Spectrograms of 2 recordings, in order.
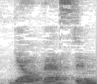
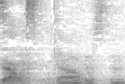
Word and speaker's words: Galveston: Freedom finally came on June 19th, 1865 when some 2,000 for real Union troops arrived in Galveastston Bay, Texas. Galveston. Galveistston. I said it wrong.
